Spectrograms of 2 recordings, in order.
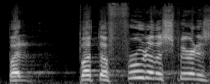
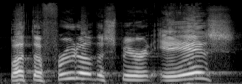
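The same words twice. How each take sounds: First: The phrase is read at a normal pace. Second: The phrase is read at a slower pace.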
